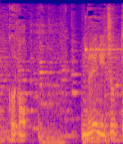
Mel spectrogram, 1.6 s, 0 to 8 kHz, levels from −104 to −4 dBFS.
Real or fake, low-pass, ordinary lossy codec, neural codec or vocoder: real; 7.2 kHz; none; none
